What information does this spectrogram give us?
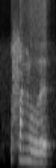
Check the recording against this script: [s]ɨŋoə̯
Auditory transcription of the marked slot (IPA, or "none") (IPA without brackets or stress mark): sˤ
